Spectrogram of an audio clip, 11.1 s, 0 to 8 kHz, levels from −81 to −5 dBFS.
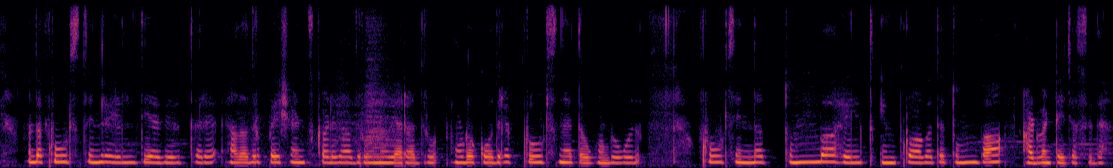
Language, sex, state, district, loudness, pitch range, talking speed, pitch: Kannada, female, Karnataka, Mysore, -33 LUFS, 275-295 Hz, 130 wpm, 280 Hz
